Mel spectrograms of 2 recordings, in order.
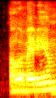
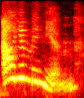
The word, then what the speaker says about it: aluminium: I can't get over how we pronounce that differently, you know. Aluminium? No. Yeah. Oh. Aluminum. Aluminium.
